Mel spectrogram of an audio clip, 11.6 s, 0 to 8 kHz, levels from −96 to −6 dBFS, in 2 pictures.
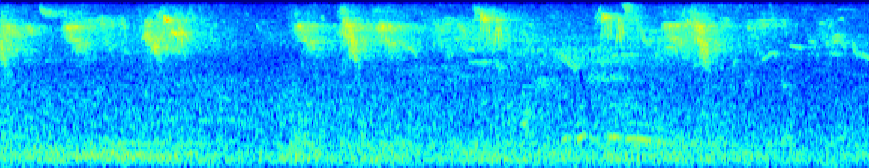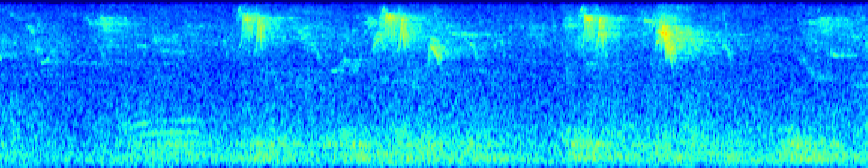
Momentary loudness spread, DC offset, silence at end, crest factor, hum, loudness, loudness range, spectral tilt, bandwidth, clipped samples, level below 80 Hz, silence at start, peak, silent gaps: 17 LU; under 0.1%; 0 s; 24 dB; none; -40 LUFS; 6 LU; -1.5 dB/octave; 7.8 kHz; under 0.1%; -72 dBFS; 0 s; -20 dBFS; none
